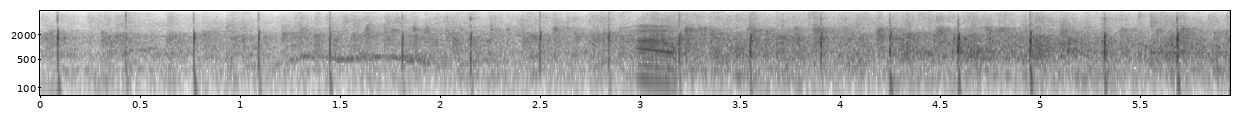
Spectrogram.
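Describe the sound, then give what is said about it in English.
A church audience gives a standing ovation, with steady, fairly faint applause and sharp individual claps standing out. A few voices mix in. “Let's give him a standing ovation.”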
